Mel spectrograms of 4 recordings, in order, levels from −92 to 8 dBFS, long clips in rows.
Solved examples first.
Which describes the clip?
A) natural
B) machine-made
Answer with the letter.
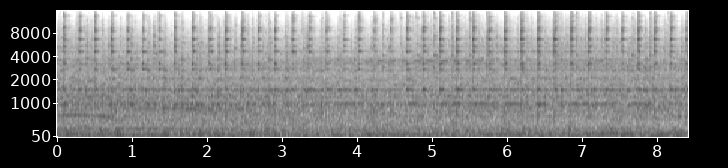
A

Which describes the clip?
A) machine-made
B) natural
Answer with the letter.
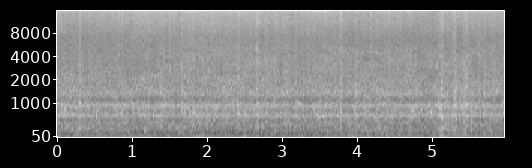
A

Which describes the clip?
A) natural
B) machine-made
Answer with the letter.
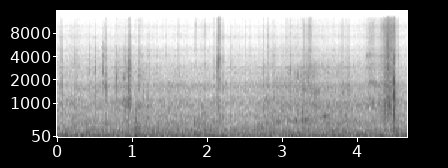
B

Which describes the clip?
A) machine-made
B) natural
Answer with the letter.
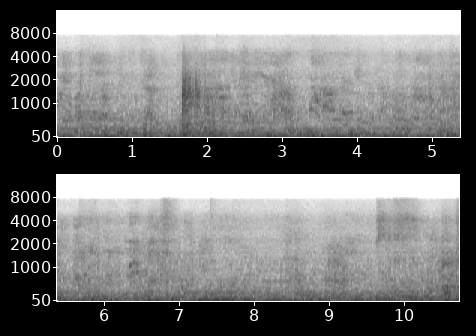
A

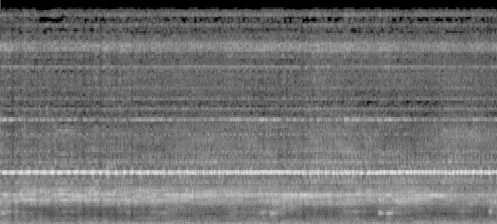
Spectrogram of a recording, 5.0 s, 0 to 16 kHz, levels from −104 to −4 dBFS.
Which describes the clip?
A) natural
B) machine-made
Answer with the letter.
B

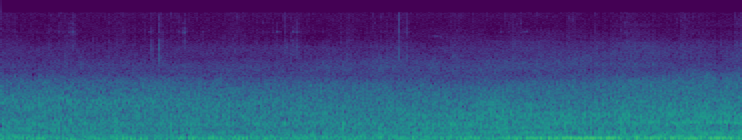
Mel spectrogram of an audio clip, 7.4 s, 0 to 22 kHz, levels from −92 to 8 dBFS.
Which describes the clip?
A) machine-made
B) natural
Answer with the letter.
B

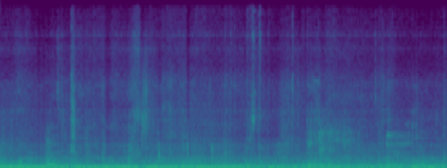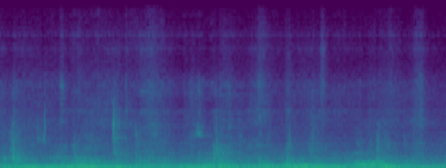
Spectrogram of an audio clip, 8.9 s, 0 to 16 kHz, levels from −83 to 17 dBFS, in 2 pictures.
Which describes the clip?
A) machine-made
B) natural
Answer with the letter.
A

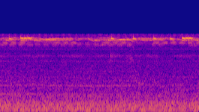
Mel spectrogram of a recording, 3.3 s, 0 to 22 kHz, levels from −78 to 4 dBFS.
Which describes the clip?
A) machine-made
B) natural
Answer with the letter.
B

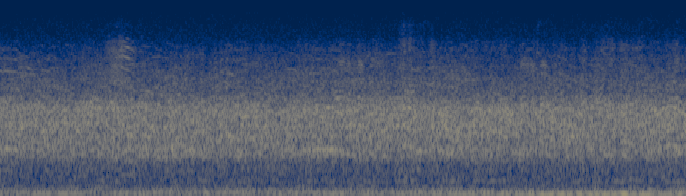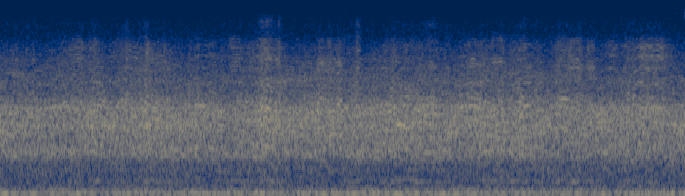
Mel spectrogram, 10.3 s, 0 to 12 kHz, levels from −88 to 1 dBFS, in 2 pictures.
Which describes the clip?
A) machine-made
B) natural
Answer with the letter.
B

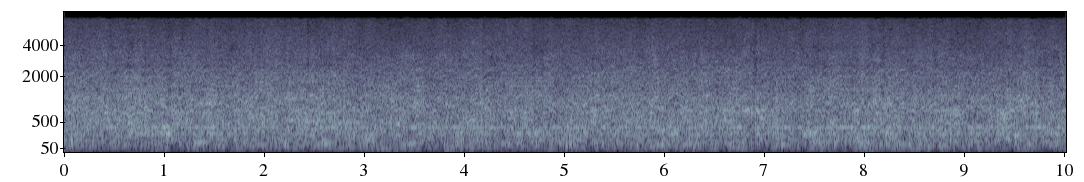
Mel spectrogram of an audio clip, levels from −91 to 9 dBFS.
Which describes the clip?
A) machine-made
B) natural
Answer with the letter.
A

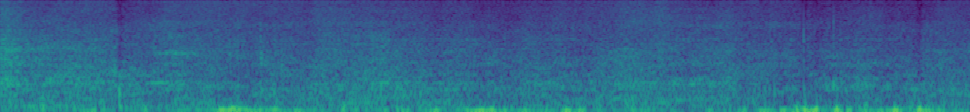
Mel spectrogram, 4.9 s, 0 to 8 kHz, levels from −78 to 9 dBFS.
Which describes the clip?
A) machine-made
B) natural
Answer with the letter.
A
